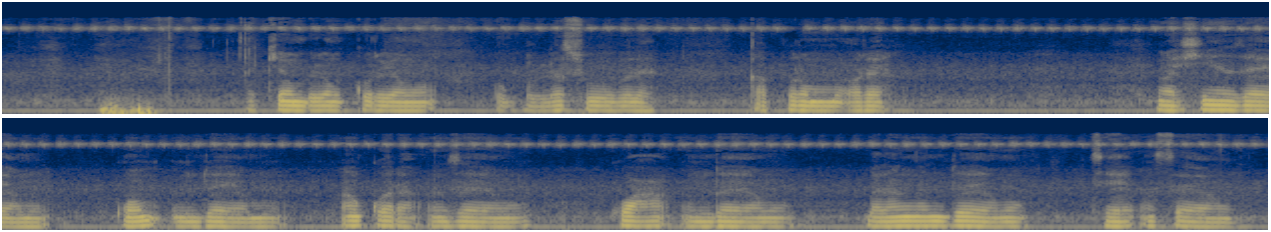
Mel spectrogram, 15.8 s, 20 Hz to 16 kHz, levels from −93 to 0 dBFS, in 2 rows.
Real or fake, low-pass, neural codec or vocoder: real; 9.9 kHz; none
